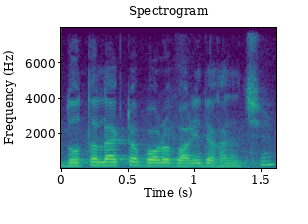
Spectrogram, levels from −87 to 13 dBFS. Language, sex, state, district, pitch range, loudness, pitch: Bengali, male, West Bengal, Purulia, 155-180 Hz, -15 LUFS, 165 Hz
